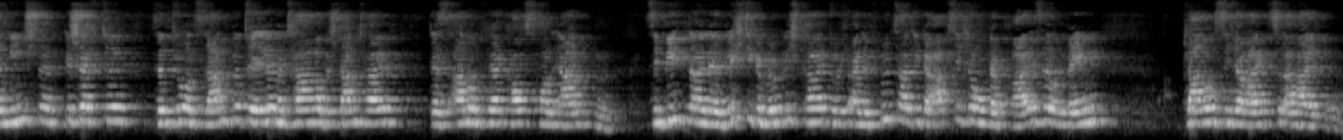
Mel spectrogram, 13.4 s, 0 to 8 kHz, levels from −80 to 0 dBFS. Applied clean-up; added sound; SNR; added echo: none; none; none; reverberation time 0.6 s.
